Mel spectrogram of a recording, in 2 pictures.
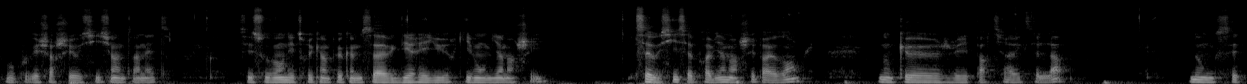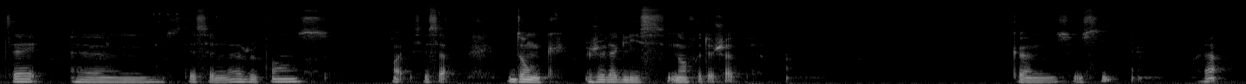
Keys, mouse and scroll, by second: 0.6 Right, 1.0 typing, 2.7 Right, 7.8 click, 10.4-24.9 drag.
